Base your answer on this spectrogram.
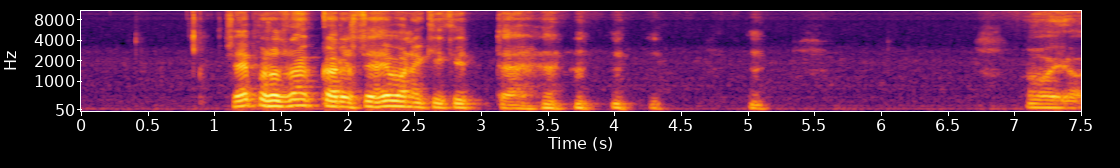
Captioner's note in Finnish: naurua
